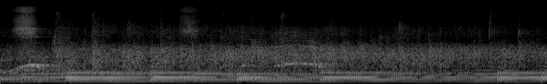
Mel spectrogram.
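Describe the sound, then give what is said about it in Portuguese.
Steady audience applause, a dense crackle of clapping that lasts several seconds, with sustained keyboard chords playing underneath and shifting pitch every second or so. “E eu quero profetizar: você foi levantado por Deus para ser bênção, e isso merece um aplauso.”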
